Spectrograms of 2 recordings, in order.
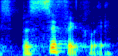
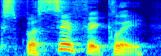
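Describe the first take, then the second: First: The stressed syllable is toned down and natural. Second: The stressed syllable is strongly exaggerated and dramatic. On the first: "and then lowering it down" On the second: "You can go from it being very dramatic"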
